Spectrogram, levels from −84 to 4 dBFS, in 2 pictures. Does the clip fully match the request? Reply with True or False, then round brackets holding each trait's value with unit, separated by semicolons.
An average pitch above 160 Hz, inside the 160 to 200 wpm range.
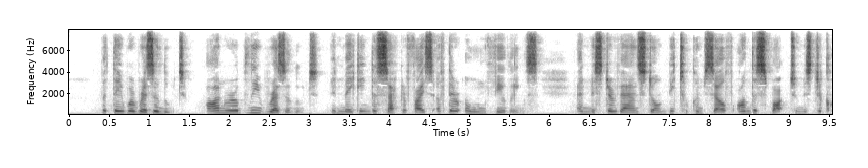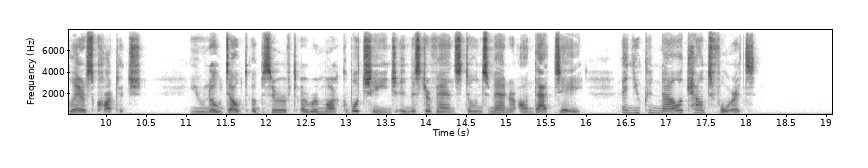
False (190 Hz; 145 wpm)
